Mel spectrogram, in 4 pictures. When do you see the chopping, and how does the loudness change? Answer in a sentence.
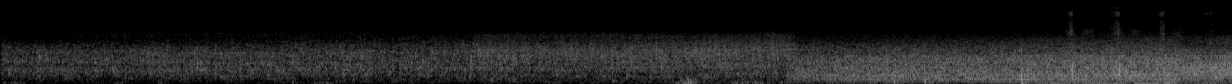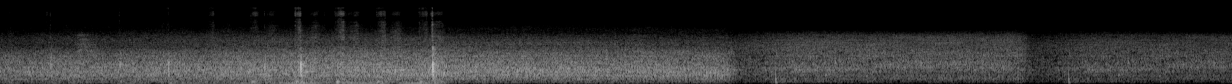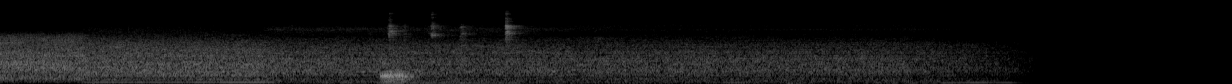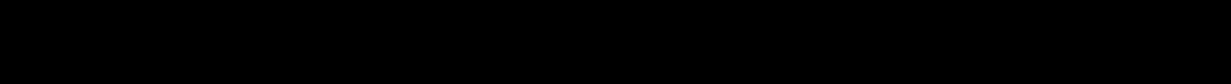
The chopping can be heard from 10.4 to 16.8 s, getting louder.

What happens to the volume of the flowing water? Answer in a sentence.
The loudness of the flowing water goes up, then down.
